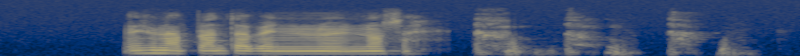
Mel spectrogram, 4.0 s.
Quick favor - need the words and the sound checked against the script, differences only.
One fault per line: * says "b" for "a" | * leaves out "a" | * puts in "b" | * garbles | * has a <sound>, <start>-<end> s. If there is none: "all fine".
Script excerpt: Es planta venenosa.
* puts in "una"
* has a cough, 2.4-3.8 s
